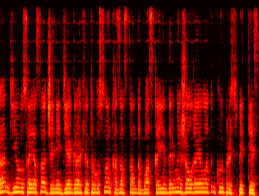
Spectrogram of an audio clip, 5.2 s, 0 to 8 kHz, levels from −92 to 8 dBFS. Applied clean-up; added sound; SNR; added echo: neural mask model DeepFilterNet 3.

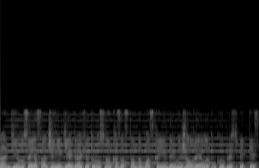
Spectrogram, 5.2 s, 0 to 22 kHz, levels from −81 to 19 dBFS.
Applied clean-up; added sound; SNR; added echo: none; Bowed string instrument; 18 dB; reverberation time 0.2 s.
